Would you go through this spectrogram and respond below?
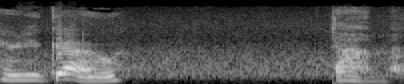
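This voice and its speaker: A woman playing a sharp-tongued, playful warrior in a fantasy audio drama, with sarcastic, teasing delivery. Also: mid-range voice, takes it slowly, background noise, natural voice.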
